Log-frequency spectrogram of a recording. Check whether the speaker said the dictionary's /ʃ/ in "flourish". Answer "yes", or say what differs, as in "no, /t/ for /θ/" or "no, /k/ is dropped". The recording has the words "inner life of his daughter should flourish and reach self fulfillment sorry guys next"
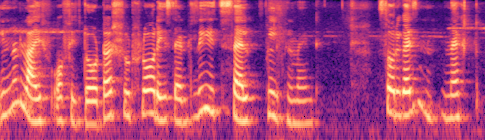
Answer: no, /s/ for /ʃ/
